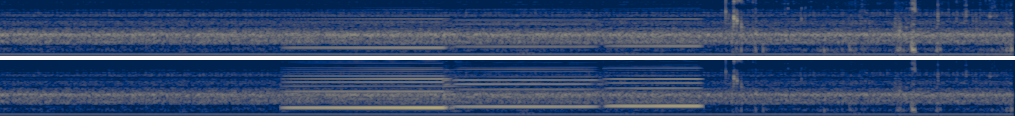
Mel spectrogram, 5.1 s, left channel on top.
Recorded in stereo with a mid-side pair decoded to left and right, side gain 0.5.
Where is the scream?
No scream in this recording.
